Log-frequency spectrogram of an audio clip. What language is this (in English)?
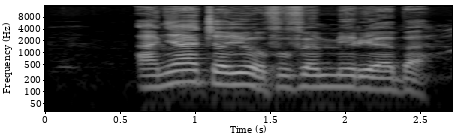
Igbo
